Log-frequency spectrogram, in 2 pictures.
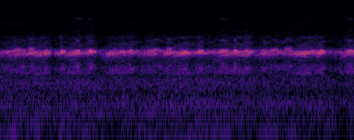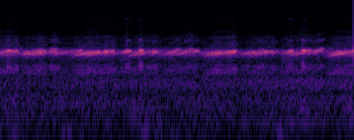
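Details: A chorus of frogs calls nonstop, the massed croaks blending into a high, pulsing wall of sound with faint lower undertones and small rhythmic surges.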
